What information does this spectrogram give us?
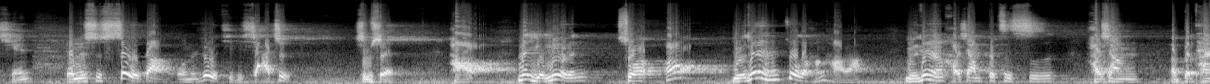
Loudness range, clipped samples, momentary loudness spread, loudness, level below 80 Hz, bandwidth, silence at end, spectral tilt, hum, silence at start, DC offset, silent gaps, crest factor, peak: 2 LU; 5%; 12 LU; -7 LUFS; -30 dBFS; 19.5 kHz; 0 s; -4 dB/octave; none; 0 s; under 0.1%; none; 8 dB; 0 dBFS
